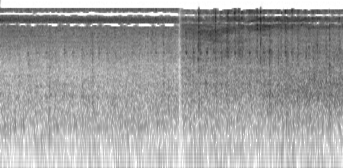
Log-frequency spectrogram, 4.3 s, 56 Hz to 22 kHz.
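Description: Gauge 1 live-steam locomotive, SR&RL No. 24, running with a train: a steady hiss of steam with the wheels clicking over the rail joints. About two seconds in the sound cuts to a brighter, slightly louder stretch.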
